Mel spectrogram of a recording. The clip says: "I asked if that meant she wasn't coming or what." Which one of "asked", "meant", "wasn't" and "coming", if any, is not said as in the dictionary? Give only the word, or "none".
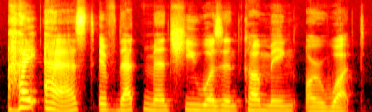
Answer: none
